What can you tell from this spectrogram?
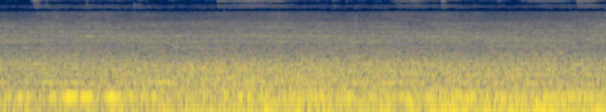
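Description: Empty autorack freight cars rolling past at close range, their wheels on the rail making a steady, continuous low rumble.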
